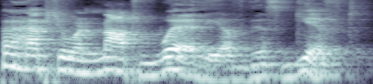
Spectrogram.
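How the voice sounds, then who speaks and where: An actor voicing a stern, solemn mystical spirit in an audio drama, speaking deliberately and lecturing. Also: medium pitch, big pitch swings, a bit bright. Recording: heavily echoing voice.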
